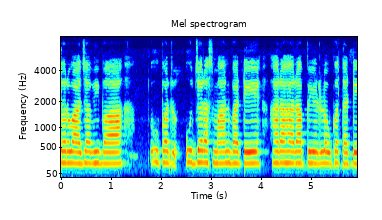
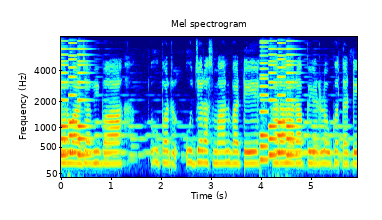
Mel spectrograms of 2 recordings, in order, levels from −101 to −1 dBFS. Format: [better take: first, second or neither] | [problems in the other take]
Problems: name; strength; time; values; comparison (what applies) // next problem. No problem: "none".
first | background sound (Ringtone); 2 dB above the speech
